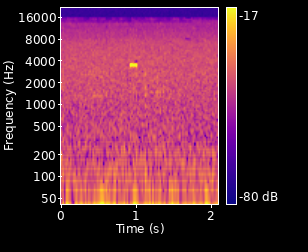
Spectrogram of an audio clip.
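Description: Pink compact digital camera giving a single short, high-pitched beep about a second in, the kind of beep such a camera gives when its focus locks before a shot.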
